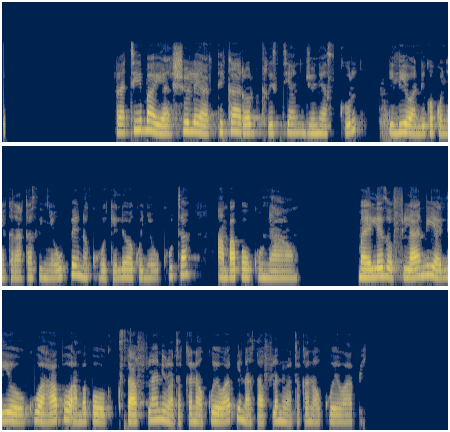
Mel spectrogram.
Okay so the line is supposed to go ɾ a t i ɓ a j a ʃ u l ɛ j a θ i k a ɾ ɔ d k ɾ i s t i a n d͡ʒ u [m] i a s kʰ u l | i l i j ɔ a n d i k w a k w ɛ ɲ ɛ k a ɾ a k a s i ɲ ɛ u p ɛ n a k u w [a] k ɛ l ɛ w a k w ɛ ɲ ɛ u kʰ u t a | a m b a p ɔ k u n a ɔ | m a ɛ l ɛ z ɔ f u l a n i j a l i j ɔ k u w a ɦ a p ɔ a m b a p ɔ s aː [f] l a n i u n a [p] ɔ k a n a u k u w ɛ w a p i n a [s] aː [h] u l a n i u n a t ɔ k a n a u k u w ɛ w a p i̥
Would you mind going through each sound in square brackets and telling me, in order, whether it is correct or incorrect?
incorrect, incorrect, correct, incorrect, correct, incorrect

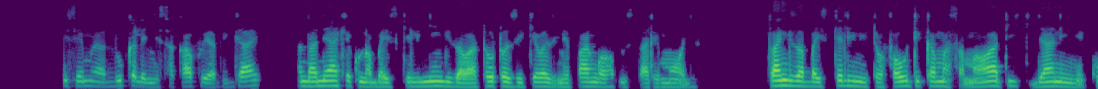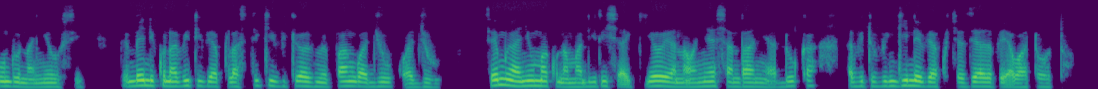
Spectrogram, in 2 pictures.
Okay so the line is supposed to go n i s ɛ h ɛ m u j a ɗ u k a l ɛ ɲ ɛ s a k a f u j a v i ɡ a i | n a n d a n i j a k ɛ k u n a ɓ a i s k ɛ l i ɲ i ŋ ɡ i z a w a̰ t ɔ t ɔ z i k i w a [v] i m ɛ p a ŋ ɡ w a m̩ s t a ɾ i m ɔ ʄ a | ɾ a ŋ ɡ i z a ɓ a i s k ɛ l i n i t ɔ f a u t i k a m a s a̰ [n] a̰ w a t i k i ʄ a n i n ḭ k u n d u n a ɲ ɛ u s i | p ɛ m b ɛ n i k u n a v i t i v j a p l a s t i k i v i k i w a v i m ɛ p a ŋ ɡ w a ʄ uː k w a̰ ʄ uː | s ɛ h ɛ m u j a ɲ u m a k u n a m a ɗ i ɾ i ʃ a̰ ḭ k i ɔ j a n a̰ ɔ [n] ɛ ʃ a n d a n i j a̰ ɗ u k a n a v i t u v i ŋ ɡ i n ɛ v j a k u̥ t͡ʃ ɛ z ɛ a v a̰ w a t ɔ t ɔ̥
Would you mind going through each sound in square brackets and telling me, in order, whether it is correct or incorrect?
incorrect, incorrect, incorrect

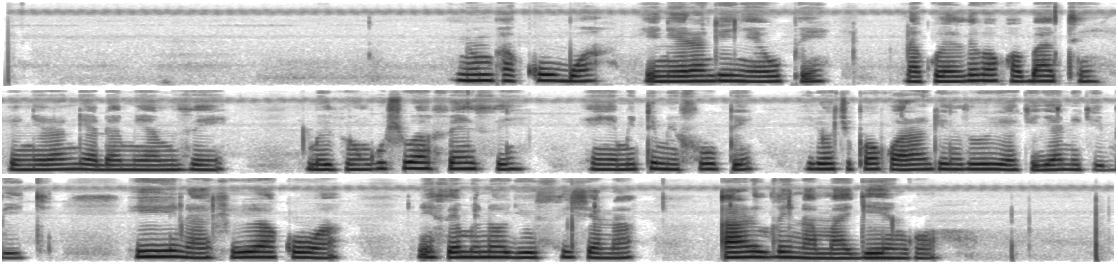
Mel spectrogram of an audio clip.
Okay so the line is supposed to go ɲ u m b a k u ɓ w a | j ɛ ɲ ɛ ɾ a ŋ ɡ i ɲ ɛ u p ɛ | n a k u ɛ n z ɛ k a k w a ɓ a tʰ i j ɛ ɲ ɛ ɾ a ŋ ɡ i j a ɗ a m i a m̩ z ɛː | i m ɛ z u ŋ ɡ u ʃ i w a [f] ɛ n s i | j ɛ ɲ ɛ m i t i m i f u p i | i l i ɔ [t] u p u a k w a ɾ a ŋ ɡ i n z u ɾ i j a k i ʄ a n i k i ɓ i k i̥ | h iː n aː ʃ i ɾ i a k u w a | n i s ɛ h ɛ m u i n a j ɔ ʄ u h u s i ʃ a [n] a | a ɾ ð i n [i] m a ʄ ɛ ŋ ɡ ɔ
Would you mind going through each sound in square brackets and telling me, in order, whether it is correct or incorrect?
correct, incorrect, correct, incorrect

